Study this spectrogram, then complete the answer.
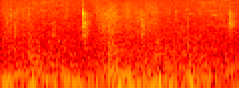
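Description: Fire roars in a short whooshing burst.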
